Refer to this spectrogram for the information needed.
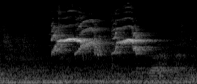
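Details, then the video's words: Talking pet parrot giving two short, bright squawks in quick succession, each a harsh rising-and-falling burst, over low background hum. "Parrot Urr Gea"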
